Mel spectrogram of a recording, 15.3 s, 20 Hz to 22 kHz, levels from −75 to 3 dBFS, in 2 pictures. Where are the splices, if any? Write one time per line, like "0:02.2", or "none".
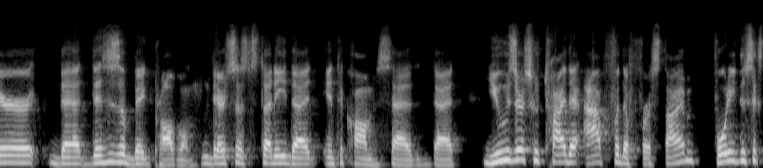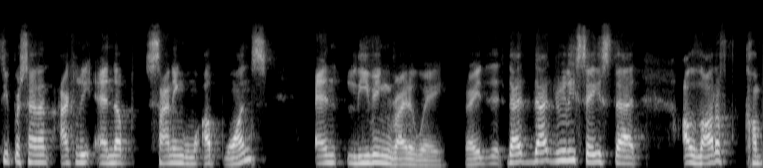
0:02.0
0:04.7

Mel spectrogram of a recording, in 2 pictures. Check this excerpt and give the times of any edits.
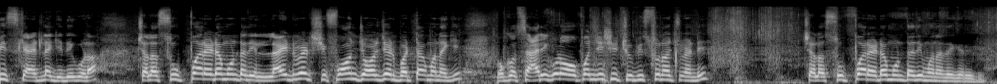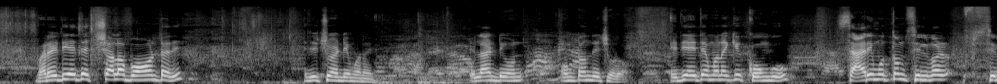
none

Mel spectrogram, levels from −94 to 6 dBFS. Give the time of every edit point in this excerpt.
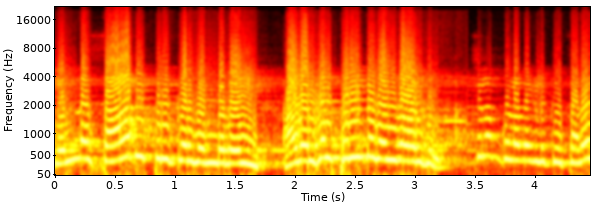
0:03.5

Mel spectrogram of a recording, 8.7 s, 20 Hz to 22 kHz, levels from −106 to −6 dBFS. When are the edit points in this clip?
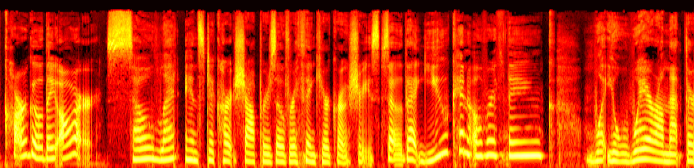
none

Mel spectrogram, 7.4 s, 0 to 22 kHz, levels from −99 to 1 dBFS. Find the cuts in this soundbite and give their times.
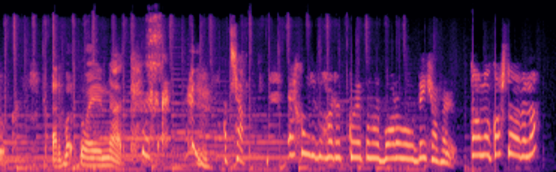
0:03.5

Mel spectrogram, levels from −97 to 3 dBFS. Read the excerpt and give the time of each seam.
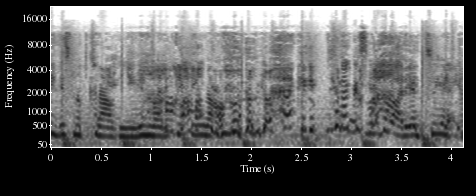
none

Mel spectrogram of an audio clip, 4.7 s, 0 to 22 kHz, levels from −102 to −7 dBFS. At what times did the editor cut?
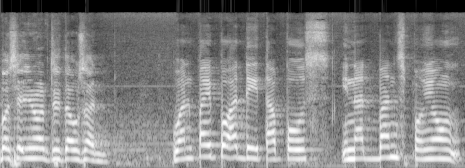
0:01.5

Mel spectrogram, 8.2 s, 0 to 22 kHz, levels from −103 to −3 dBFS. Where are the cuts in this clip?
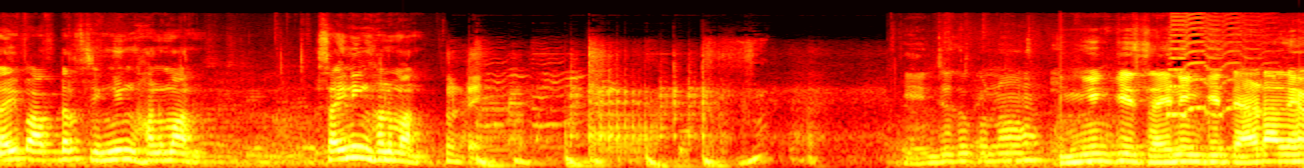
0:02.8
0:05.5
0:06.6

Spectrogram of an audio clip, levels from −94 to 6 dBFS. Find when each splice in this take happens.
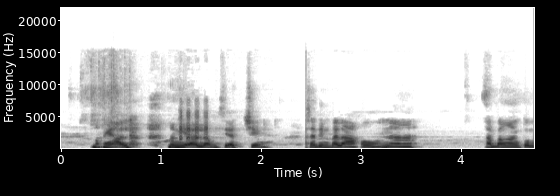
0:02.5

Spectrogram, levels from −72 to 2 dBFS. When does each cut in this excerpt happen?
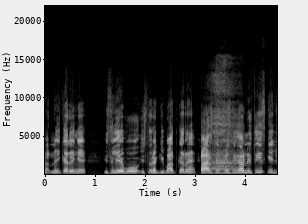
0:03.1

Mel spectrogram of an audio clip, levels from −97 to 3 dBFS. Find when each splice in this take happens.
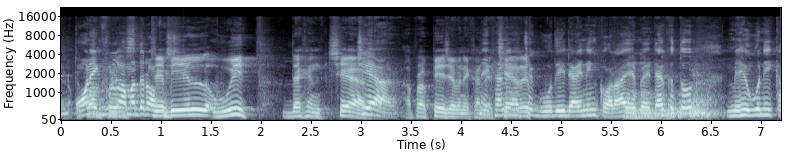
0:04.7

